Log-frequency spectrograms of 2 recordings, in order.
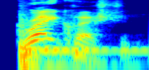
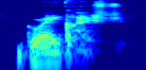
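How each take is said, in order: First: Higher and louder, emphatic; bright emphatic. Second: Much lower and softer, barely there; quiet mumble. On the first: Streamer praising a viewer's question, loud and emphatic. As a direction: announce it like a game show host. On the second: Streamer musing over a viewer's question, quiet mumble. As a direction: mutter it to yourself, low and soft. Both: Pretend.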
